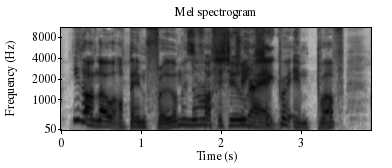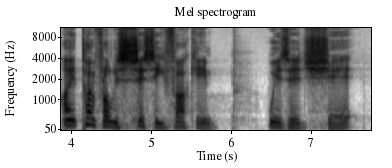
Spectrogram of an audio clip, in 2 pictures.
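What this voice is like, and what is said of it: Put-on gangster British accent. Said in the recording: “That's a funny mixture, isn't like the gangster British guy. ... I guess it works like in Guy Ritchie movies.”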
